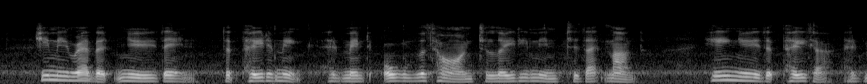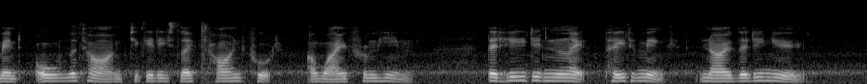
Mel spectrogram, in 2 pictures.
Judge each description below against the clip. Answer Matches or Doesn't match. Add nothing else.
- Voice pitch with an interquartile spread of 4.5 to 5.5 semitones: Doesn't match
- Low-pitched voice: Doesn't match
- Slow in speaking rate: Doesn't match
